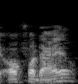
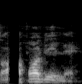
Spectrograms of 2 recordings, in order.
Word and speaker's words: Offodile: When you hear the Offadile, it's Offodile. So I want us to be getting the picture and the pronunciation from this machine correctly. It says Offadile, but anywhere that Offadile is repeated, please bear in mind that is Offodile.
